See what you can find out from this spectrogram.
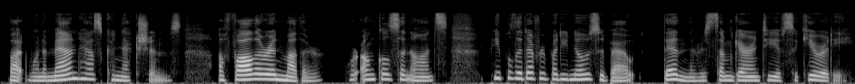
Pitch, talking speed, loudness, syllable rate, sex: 205 Hz, 180 wpm, -20 LUFS, 6.0 syllables/s, female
